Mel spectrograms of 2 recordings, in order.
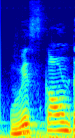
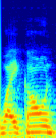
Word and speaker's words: viscount: और इसको ध्यान रखें, इसको विस्काउंट नहीं पढ़ेंगे, एस इसमें प्रोनाउंस नहीं किया जाता, इसे हम लोग वाइकाउंट कहते हैं.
